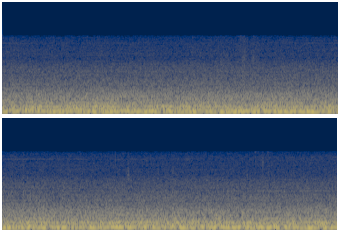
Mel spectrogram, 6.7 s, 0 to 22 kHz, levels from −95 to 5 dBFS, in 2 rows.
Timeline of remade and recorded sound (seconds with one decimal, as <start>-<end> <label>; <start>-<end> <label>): 0.0-1.2 remade; 1.2-3.2 recorded; 3.2-6.7 remade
